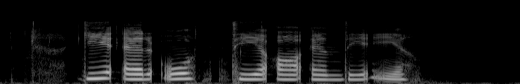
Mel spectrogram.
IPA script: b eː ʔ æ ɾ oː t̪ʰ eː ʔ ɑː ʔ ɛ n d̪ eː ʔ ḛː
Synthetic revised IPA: ɡ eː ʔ æ ɾ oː t̪ʰ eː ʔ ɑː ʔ ɛ n d̪ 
